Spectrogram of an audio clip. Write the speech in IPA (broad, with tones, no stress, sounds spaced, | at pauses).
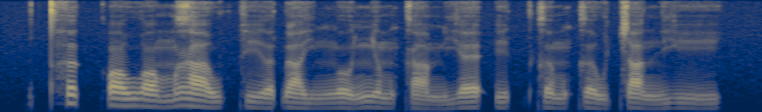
t̪ʰ ə˦˥ k̚ ʔ ɔ˧ w ɔ˨˩˦ m ɣ a˨˩˦ w k i˨˩˨ ə̯ ɗ a˨˩ j ŋ o˨˩˦ ɲ ə˨˩ m k a˨˩˨ m j ɛ˧˥ ʔ i˨˩ t̚ k ə˨˩˨ m k ə˨˩˨ w c a˨˩˨ n j i˨˩˨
